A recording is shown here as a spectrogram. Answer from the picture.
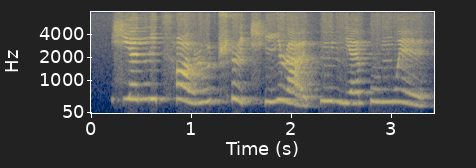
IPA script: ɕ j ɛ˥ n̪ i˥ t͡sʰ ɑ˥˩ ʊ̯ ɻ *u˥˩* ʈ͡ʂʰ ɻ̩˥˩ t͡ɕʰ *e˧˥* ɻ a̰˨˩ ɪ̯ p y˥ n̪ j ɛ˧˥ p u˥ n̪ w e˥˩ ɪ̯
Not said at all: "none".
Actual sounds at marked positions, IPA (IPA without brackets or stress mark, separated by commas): u˧˥, i˧˥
